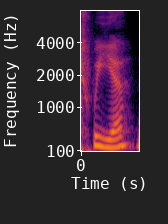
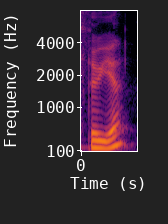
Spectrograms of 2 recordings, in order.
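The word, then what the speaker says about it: thuja: Well, my first intrusive thought is I've just learned that the wood is pronounced Tweya, not Thuya, so.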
